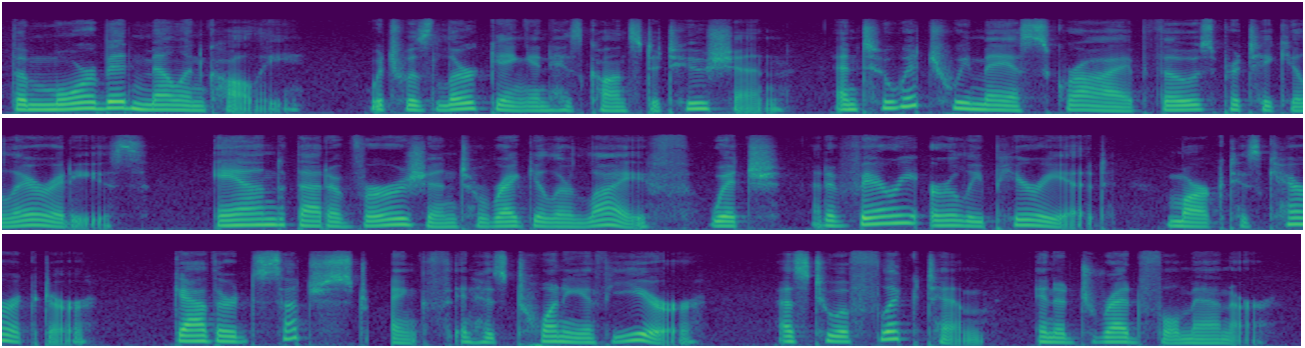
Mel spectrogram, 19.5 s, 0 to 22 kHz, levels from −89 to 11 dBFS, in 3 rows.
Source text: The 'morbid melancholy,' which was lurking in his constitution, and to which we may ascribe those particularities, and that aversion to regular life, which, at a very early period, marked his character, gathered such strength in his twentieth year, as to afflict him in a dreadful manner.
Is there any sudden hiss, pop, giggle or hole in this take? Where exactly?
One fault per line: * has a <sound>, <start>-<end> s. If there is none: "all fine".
* has a dropout, 14.8-15.0 s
